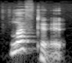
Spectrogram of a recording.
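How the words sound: The word is said in a British accent. "or as I hear here"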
